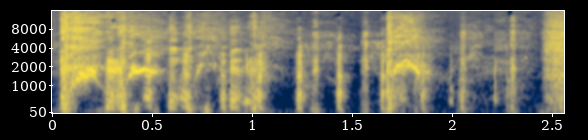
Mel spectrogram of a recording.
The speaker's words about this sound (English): Oh, my gosh, you're coughing. You're coughing. You're aghast at this question.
